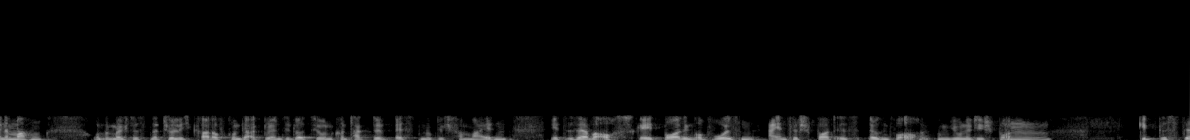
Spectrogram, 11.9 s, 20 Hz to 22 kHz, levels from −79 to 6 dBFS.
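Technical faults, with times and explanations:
Throughout: G.729 codec. Everything above 4 kHz is missing, so the sound is narrowband, with that slightly rough, synthetic edge you get when speech is rebuilt from a vocal tract filter, a pitch predictor and a few pulses per 10 ms frame rather than sent as a waveform. The damage is plainly audible here, and the character points to G.729A at 8 kbit/s.
1.00 to 1.15 s: VoIP packet loss concealed by the speech codec. About 40 ms went missing, which fits two lost packets. The decoder filled the hole by stretching its last pitch and filter, so you hear a short stretched-out smear, and the sound stays a bit weak into "natürlich gerade aufgrund der".
9.02 to 9.40 s: the same packet loss concealment, heavier. Right after "ist irgendwo" about 220 ms is lost, scattered over 360 ms, with the longest run 60 ms, pointing to around eleven packets. The concealment keeps guessing from stale frames, so it comes out as stretched-out sound that fades.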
